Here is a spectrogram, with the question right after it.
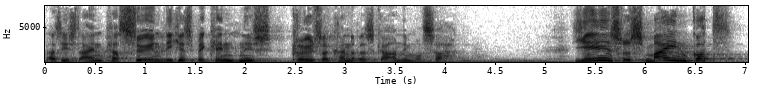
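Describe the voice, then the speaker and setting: Noticeable noise fills the background. Over it, a man talks very slowly. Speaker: preacher. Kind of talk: sermon. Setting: church. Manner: formal; earnest.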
